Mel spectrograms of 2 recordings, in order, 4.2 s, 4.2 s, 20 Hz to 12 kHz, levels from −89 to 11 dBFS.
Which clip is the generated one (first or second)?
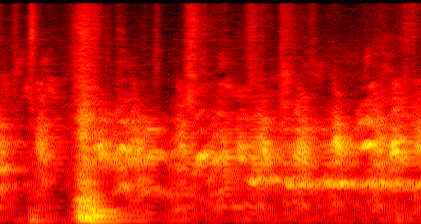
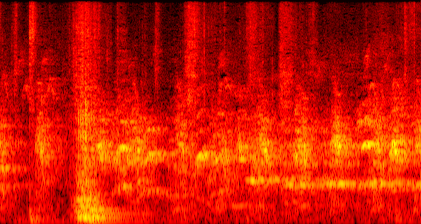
first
